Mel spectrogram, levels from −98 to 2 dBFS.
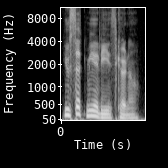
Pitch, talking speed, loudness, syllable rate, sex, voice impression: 125 Hz, 285 wpm, -16 LUFS, 7.1 syllables/s, male, masculine, adult-like, bright, clear, fluent, intellectual, refreshing, friendly, lively, kind, light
